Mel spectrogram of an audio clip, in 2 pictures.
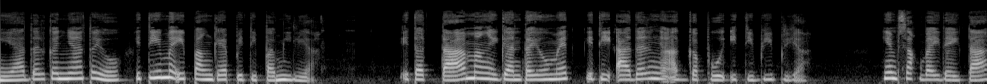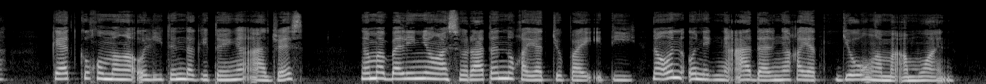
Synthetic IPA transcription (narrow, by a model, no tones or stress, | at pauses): ɪjaːd̪ɐlkɐɲat̪ɐjoʔɪt̪imɐʔɪpɐŋɡɛpɪt̪ipɐmiljɐ̰ | ʔɪt̪at̪ːamɐŋɪɡant̪ɐjomɛt̪̚ʔɪt̪iʔaːd̪ɐlŋɐ̰ʔɐ̰ɡːɐpuʔɪt̪ibiblija̰ | ŋɛmsɐk̚bɐjd̪ɐjt̪a | kɐjat̪̚kokʊŋmɐŋaʔʊliːt̪ond̪ɐɡɪt̪ojŋɐ̰ʔaːd̪ɾɛs | ŋɐmɐbɐlinjoŋɐsʊɾaːt̪ɐnːokɐjat̪̚jopajʔɪ̰t̪inɐʔonʔʊnɛɡ̚ŋɐ̰ʔaːd̪ɐlŋɐkɐjat̪̚joŋamɐ̰ʔɐmwan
